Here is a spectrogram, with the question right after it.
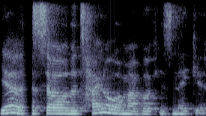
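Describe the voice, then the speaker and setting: With an American accent, a woman speaks at a medium pitch. Her voice comes across somewhat breathy. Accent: Southern US, comes out now and then. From Georgia, US South. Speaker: writer and performer. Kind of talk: interview.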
